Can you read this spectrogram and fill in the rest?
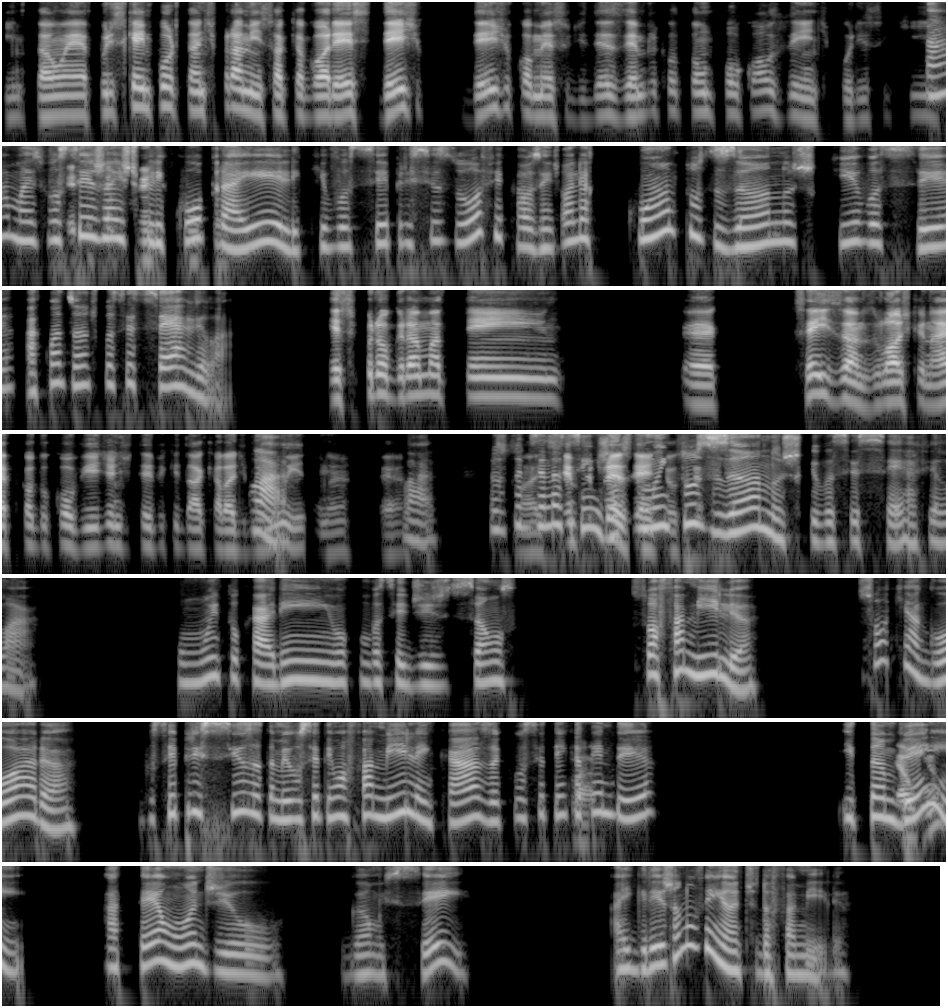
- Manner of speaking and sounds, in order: other background noise
- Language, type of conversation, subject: Portuguese, advice, Como posso lidar com a desaprovação dos outros em relação às minhas escolhas?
